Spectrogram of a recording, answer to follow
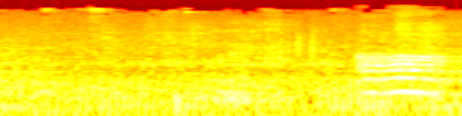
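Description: A domestic cat makes low, faint sounds right at the microphone as it brushes against the camera. Near the end there is a short voiced call.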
